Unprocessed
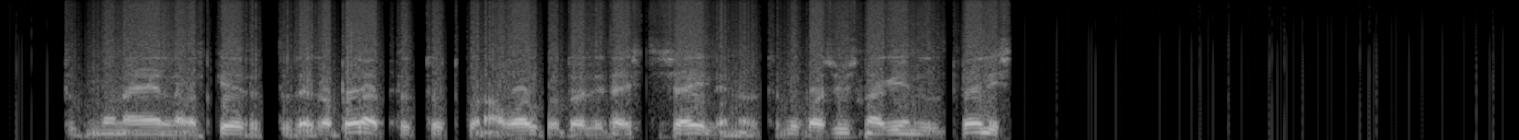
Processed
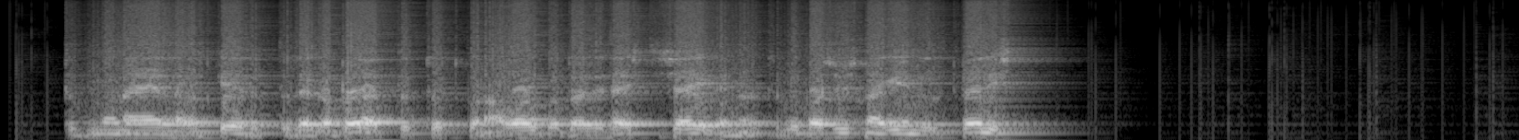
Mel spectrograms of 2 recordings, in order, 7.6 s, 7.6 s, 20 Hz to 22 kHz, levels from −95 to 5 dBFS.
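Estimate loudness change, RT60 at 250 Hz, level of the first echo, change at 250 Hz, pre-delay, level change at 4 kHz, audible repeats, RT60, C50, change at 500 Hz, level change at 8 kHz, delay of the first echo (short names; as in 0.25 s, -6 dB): +9.5 dB, 0.70 s, none, +8.0 dB, 4 ms, +8.0 dB, none, 0.70 s, 9.0 dB, +10.0 dB, +8.0 dB, none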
